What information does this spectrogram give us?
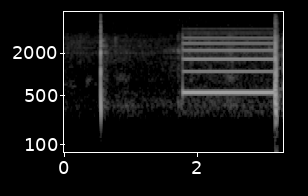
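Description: A telephone line tone sounds as a call comes in on a call-in question line. A single click is followed after a pause by a steady, buzzy, single-pitched tone lasting over a second, which is cut off by another click.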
